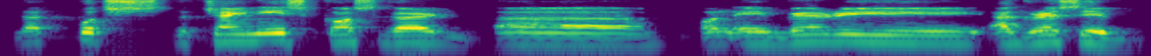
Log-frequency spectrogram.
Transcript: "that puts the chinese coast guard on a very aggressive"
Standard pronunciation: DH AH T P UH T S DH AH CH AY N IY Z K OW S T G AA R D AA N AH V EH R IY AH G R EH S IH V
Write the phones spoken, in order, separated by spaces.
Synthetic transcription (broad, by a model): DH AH T P UH T S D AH CH AY N IY S K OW S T G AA R D AA N AH V EH R IY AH G R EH S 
